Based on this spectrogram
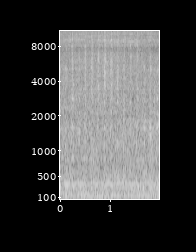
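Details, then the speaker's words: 2x42 leather honing belt from Amazon on a knife-sharpening belt grinder; fast, regular thump about eight beats a second over the belt hiss, from a raised spot on the inside of the belt. Belt thumping from raised spot. "It's got a raised spot on the inside. I'm gonna see if I can fix that."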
